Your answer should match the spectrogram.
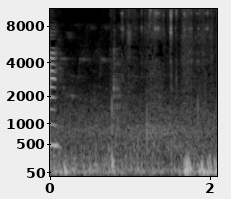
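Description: A few dull thumps and footsteps on grass as a tennis ball is kicked and a small dog runs after it, with a quick cluster of thumps near the end.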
